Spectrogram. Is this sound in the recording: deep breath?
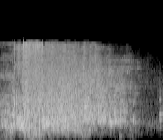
no

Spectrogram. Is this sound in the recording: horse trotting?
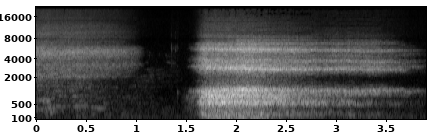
no

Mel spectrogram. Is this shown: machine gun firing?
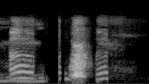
no

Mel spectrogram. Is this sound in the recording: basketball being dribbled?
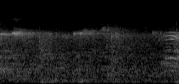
yes

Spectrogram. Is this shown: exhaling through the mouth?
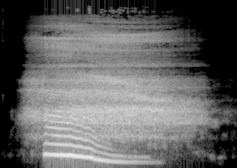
yes

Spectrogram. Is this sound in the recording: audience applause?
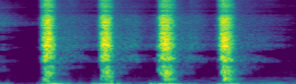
no

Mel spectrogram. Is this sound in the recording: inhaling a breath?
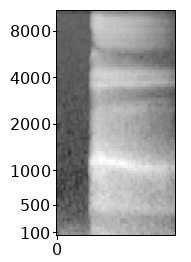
yes

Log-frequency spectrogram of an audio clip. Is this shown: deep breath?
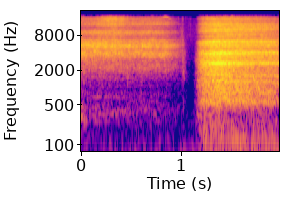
yes

